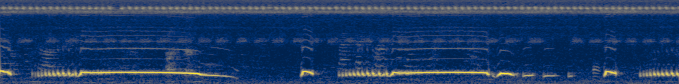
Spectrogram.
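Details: Lure call of a puter pelung Barbary dove for doves slow to call: a rolling trill leads into a long, drawn, slightly falling coo, a pause, then more trills, long coos and short clipped notes.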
